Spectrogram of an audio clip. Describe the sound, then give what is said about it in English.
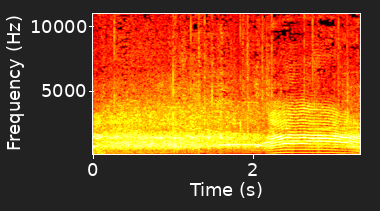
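A crowd applauds steadily with dense, continuous clapping, and near the end someone lets out a long, sustained cheering whoop over the applause. “how about a big round of applause for Lewis”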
